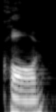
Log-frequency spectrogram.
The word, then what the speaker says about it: corps: Corp, the one written, corpse, but written like that, but yeah, core, the pronunciation.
